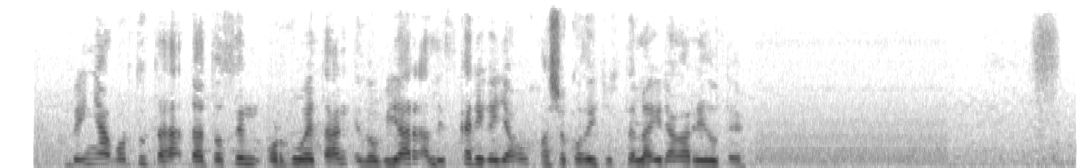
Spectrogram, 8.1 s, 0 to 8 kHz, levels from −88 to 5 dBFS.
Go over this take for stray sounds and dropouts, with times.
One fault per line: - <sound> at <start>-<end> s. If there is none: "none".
none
